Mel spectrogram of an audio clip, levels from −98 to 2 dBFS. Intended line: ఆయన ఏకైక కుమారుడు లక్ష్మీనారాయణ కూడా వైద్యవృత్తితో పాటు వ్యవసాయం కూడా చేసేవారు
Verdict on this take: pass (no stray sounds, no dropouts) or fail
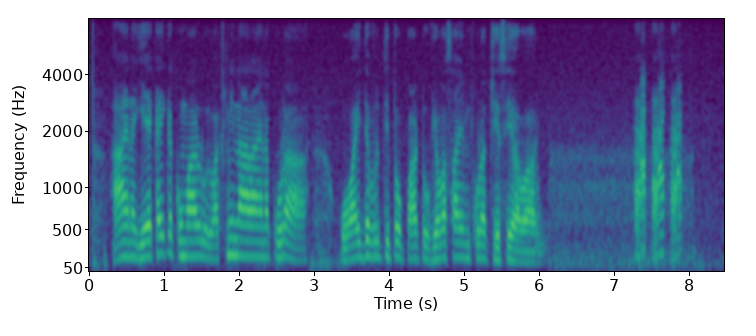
fail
